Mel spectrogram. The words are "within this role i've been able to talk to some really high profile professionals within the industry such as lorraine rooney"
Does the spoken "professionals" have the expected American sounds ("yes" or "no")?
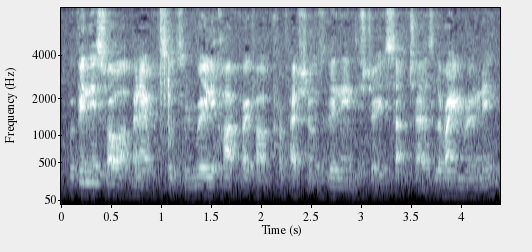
yes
